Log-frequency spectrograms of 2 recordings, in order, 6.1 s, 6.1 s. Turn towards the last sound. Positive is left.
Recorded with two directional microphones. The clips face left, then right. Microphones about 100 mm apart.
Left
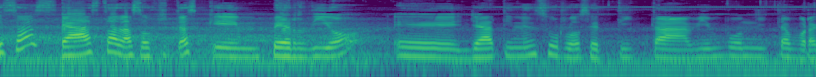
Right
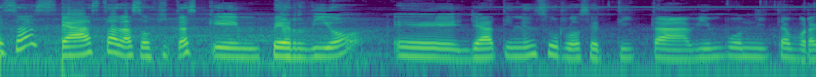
turn(degrees=-40)  # may be behind; listen again after turning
